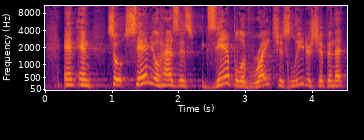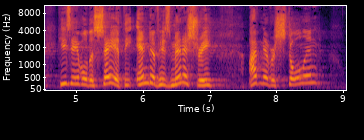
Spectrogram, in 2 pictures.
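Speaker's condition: No condition

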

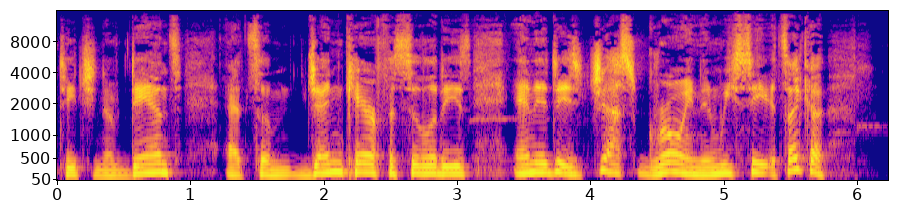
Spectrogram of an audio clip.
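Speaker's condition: No condition

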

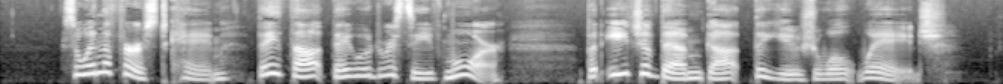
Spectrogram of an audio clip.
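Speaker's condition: No condition

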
